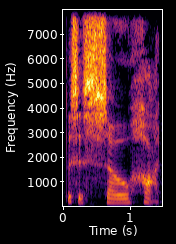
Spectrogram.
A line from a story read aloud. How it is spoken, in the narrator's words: groaned in his ear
